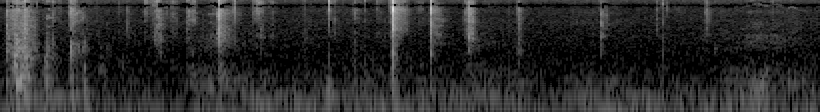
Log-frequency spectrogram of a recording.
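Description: Scattered small clicks and taps of a flat metal tool against a metal lens bayonet mount as it is handled, with a short rustle at the start and the loudest tap about four seconds in.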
